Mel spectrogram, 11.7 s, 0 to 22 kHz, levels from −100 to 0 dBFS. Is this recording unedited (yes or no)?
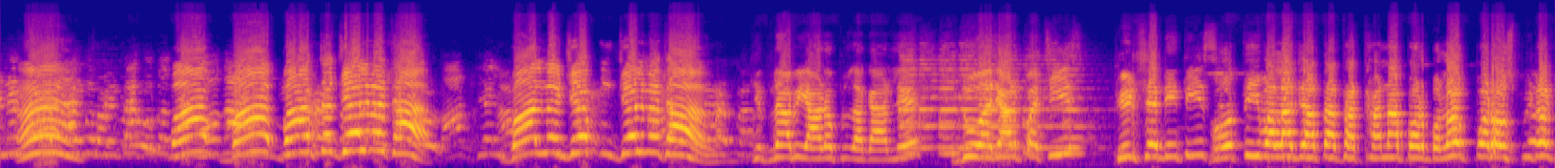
no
